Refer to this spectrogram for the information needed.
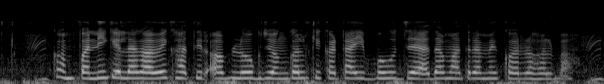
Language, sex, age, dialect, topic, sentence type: Bhojpuri, female, 18-24, Southern / Standard, agriculture, statement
